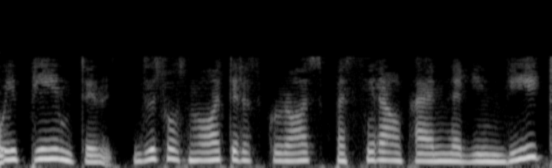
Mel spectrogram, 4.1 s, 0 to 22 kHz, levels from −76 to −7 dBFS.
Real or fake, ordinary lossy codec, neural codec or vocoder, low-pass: fake; MP3, 24 kbps; codec, 16 kHz, 0.5 kbps, FreqCodec, larger model; 5.4 kHz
